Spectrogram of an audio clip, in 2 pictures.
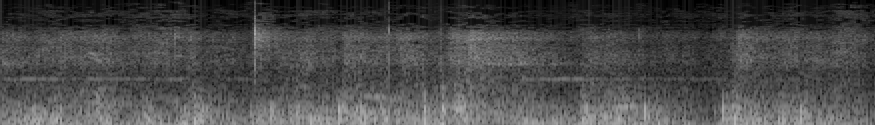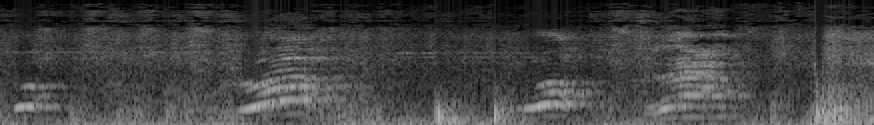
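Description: Wrestlers' bodies landing on the ring mat, with thuds and slams and one sharp impact about a second in. Shouting voices with rising calls come in the second half.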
